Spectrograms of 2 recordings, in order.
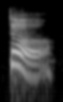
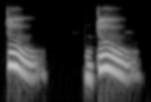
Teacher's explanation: where is your tongue it is touching the alveolar ridge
